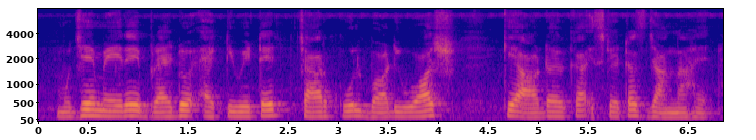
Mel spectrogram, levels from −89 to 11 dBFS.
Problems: constant background noise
